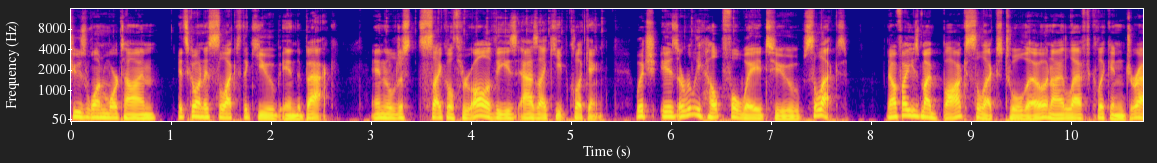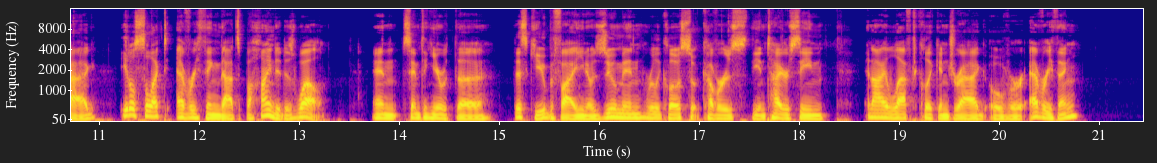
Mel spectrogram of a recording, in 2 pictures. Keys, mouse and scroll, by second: 0.5 click, 2.4 click, 3.1 click, 3.4 click, 3.6 click, 3.8 click, 4.1 click, 4.3 click, 4.5 click, 4.7 click, 5.0 click, 5.3 click, 6.2 click, 6.5 click, 9.8 click, 11.4 middle click, 13.3-14.0 scroll down 2, 13.6 middle click, 15.5-15.8 scroll up 1, 15.8 middle click, 17.3 click, 17.5-17.9 scroll up 1, 17.9 middle click, 21.0 click.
